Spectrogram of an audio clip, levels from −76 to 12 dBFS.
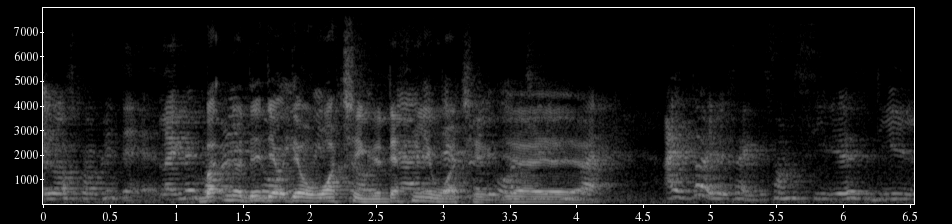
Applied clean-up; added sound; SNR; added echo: none; none; none; none.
